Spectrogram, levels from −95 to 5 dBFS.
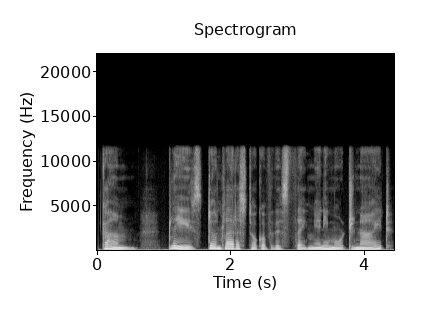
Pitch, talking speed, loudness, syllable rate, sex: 165 Hz, 175 wpm, -15 LUFS, 4.0 syllables/s, female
